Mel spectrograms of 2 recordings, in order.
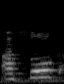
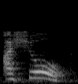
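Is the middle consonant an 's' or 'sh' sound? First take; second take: s; sh. First: The middle consonant is a plain 's' sound. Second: The middle consonant is an 'sh' sound. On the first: The speaker calls it wrong. "अशोक आपका सही शब्द नहीं है" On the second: The speaker calls it right. "सही शब्द है अशोक, ... श, इस तरह का आपने साउंड निकालना है"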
